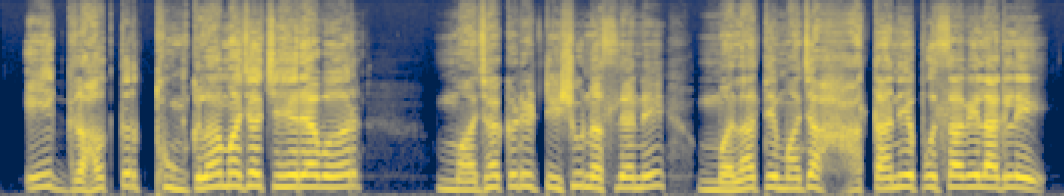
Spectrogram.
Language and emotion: Marathi, disgusted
